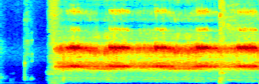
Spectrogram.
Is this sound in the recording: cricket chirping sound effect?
yes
